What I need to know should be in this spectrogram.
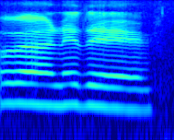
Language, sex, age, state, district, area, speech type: Tamil, female, 60+, Tamil Nadu, Namakkal, rural, spontaneous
